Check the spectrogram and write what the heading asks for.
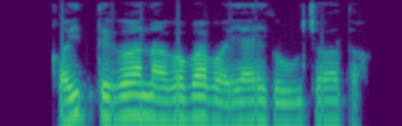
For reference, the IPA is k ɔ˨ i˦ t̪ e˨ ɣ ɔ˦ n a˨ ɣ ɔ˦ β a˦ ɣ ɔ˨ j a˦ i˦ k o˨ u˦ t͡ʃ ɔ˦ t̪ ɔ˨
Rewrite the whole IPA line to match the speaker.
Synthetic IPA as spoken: k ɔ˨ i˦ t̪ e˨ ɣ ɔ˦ n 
